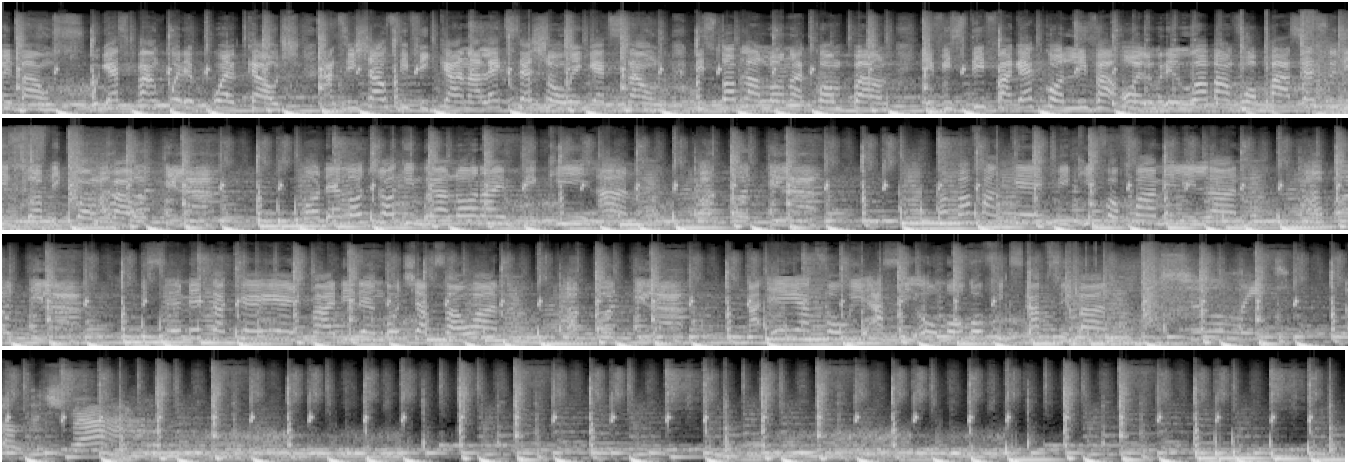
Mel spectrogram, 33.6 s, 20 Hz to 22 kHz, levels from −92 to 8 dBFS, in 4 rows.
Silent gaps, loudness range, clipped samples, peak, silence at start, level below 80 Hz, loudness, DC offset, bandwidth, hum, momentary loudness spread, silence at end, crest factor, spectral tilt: none; 2 LU; 0.3%; 0 dBFS; 0 s; -14 dBFS; -10 LUFS; under 0.1%; 16 kHz; none; 2 LU; 0 s; 10 dB; -4.5 dB/octave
